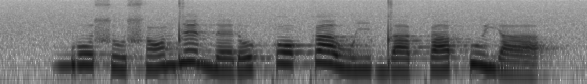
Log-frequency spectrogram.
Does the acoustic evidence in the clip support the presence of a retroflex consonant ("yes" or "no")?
no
